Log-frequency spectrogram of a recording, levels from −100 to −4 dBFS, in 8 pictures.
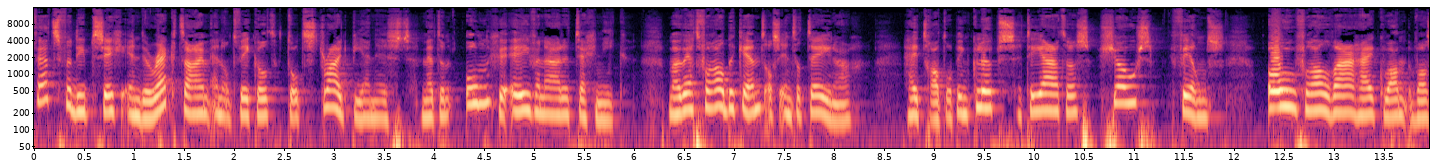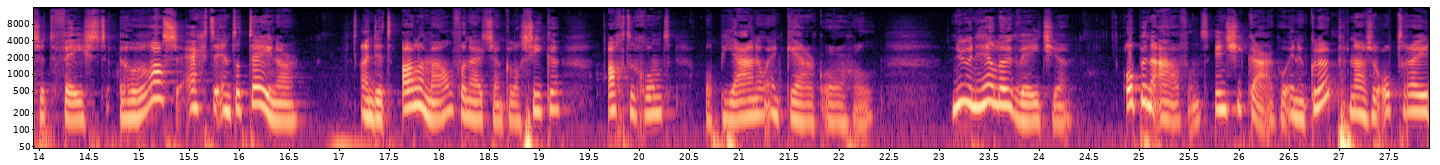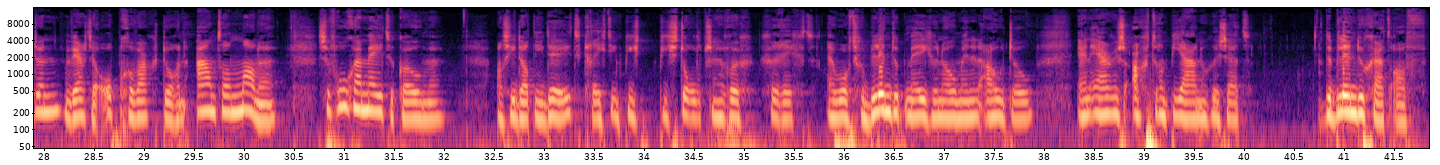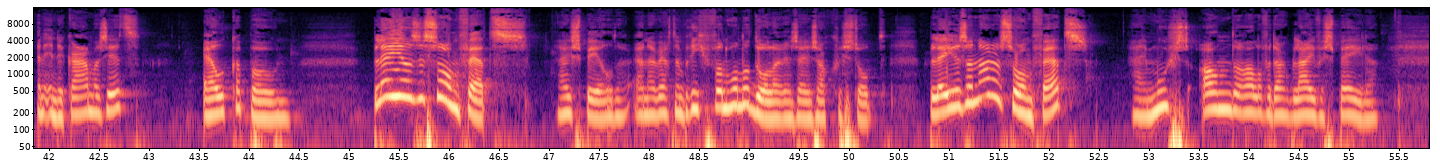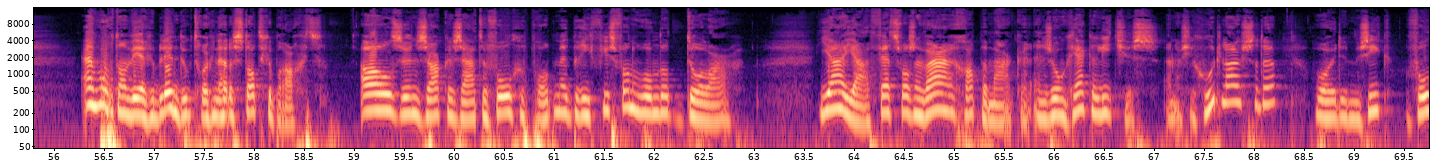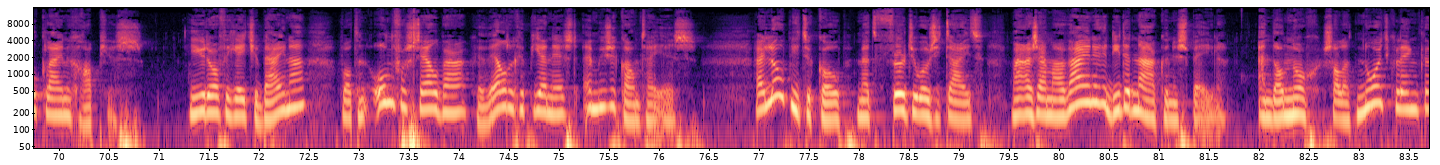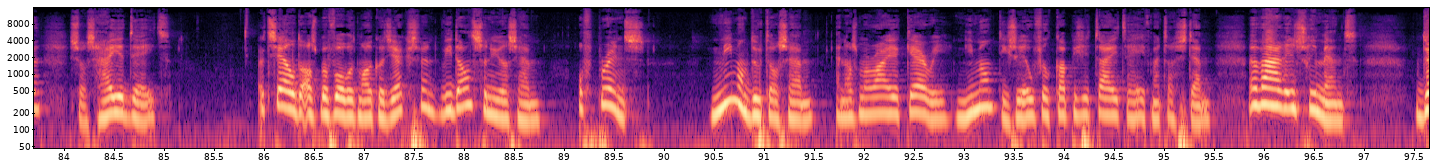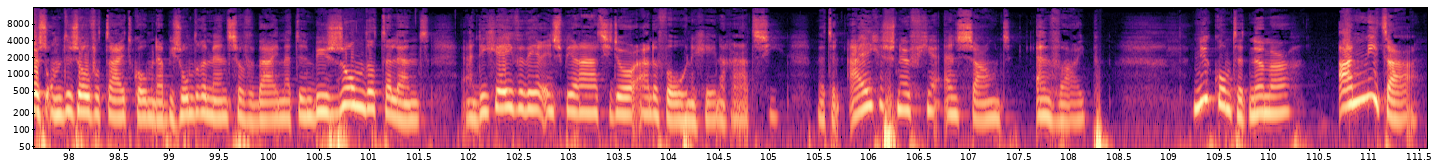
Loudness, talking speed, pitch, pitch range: -18 LUFS, 160 wpm, 185 Hz, 160-220 Hz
